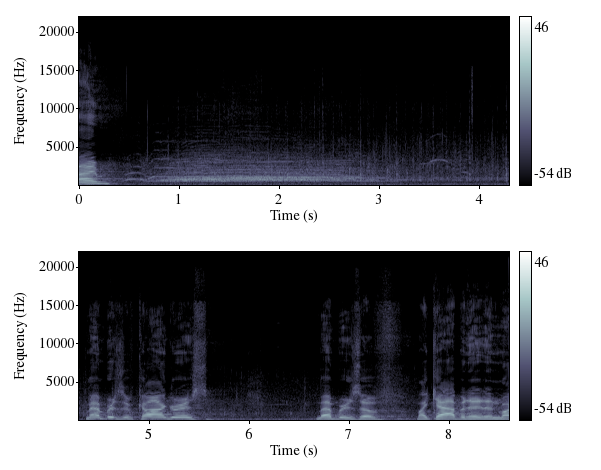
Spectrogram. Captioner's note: applause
